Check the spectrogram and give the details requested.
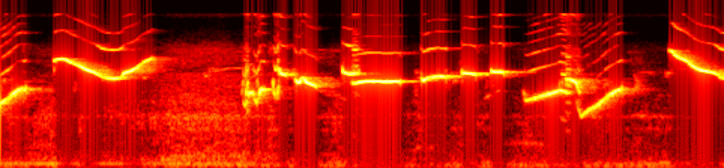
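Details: Oriental magpie-robin in a full, loud fighting song meant to make other magpie-robins sing, with nearly continuous swooping whistles that rise and fall, brief buzzy notes, and a high descending slur at the end.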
